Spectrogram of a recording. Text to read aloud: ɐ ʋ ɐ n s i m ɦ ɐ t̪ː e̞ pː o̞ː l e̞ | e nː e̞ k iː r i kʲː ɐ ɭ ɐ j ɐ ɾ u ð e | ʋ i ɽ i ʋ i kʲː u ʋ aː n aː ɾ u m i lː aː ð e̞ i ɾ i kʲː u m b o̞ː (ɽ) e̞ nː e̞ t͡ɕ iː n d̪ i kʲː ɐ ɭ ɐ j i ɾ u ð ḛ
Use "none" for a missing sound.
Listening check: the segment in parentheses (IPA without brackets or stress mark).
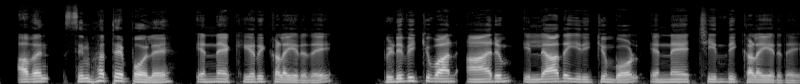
ɭ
